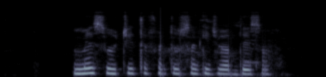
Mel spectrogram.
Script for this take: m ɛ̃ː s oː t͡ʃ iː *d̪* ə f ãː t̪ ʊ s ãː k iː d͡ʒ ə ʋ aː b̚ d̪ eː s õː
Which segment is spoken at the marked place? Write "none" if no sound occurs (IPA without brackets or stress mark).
t̪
